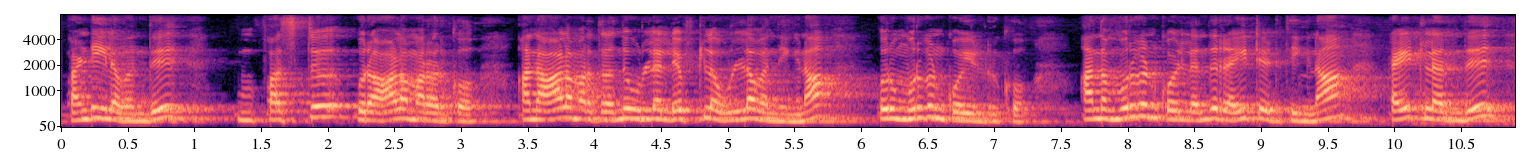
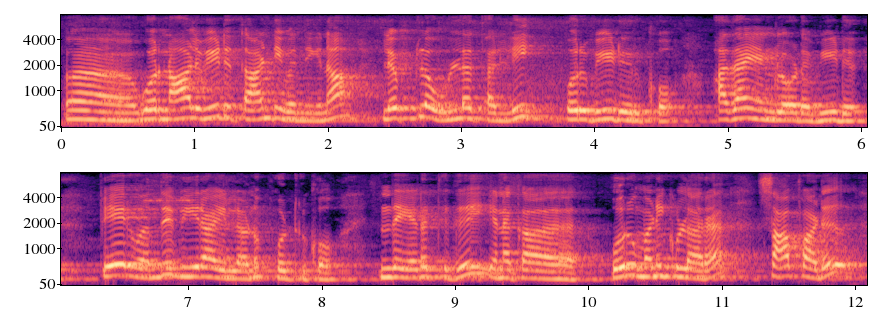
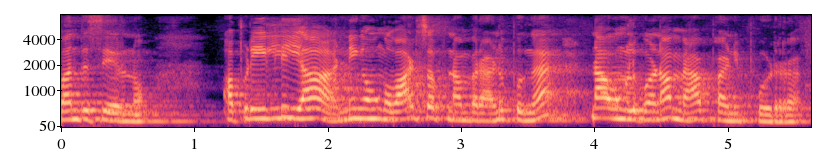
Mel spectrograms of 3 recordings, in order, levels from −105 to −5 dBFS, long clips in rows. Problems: constant background noise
